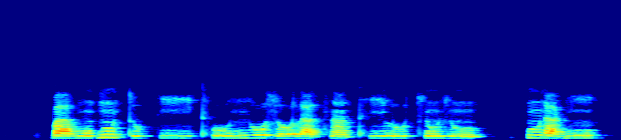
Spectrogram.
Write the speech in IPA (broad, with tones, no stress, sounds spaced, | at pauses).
k͡p a˨ ɡʷ ũ˨ ɓ ũ˦ t u˨ k iː˦˨ tʰ u˨ ɲ oː˦ z oː˨ l a˨ t͡s ã˨ tʰ i˨˦ l u˨ t͡s ũ˨ z ũ˨ | p ũ˦ ɾ a˨ ɡ ĩ˦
